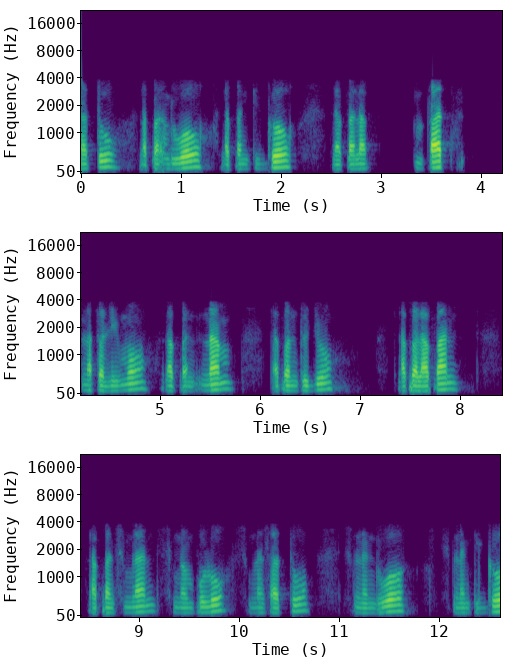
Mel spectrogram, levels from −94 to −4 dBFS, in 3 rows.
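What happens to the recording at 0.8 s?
From 0.77 to 0.90 s the speech smears into a short buzzy tone or coloured noise that fades, and it takes a moment to recover before "duo lapan tigo lapan". This is VoIP packet loss concealed by the speech codec. About 60 ms of audio went missing, which fits three 20 ms packets. The decoder filled the gap by repeating its last pitch period and vocal tract filter at falling gain. Each new frame depends on the one before, so the voice just after the gap still comes through weak or distorted.

Around that moment, as across the whole clip, the sound is narrow, roughly 150 Hz to 3.5 kHz, with a plainly rough, slightly synthetic texture. That is the G.729 codec, here the G.729A variant at 8 kbit/s. It rebuilds speech from a filter model, a pitch predictor and a few coded pulses in each 10 ms frame, and it discards everything above the telephone band.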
